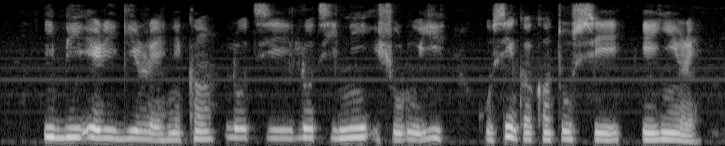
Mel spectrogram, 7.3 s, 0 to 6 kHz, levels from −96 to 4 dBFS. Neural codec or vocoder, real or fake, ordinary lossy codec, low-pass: none; real; AAC, 48 kbps; 5.4 kHz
